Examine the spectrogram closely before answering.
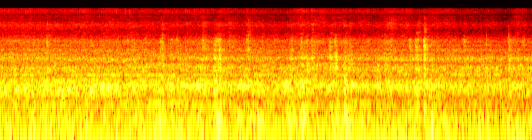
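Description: Swaraj tractor's diesel engine running steadily under load while it pulls a Shaktiman rotavator tilling the soil, with a few short knocks in the middle.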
